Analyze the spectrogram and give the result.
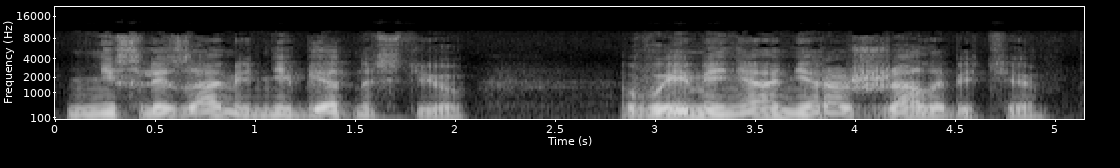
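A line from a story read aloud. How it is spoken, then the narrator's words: Said dryly. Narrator (Russian): сухо сказала Екатерина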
